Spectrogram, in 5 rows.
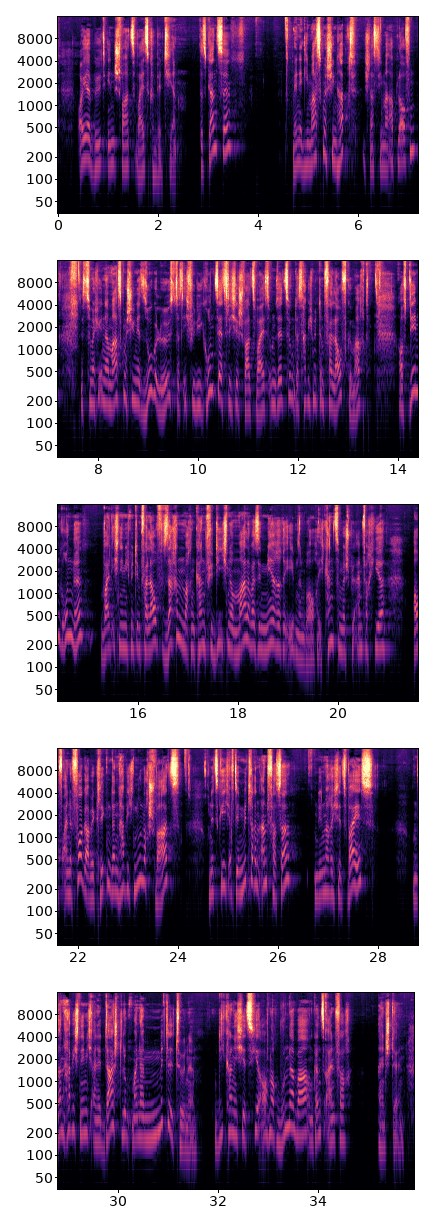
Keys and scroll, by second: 4.0 shift+BackSpace, 5.7 F3.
